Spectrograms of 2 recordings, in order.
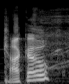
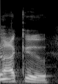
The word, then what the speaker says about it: Kaku: Kako? Kaku? – Kaku, yeah.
